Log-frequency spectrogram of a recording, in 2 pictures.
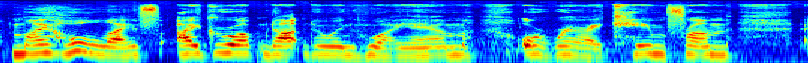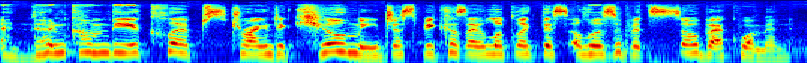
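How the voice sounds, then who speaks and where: A woman's voice: fairly high pitch, a little fast, faint music behind, natural voice. Woman acting headstrong, defiant young game heroine. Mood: frustrated, hurt. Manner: blunt, challenging, emotionally driven. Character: headstrong, defiant young female outcast searching for answers. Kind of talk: dramatic video game dialogue.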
